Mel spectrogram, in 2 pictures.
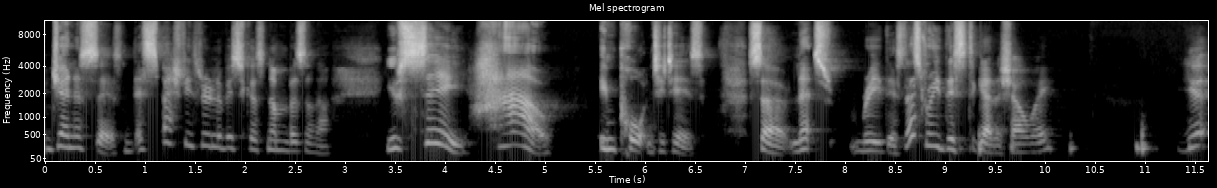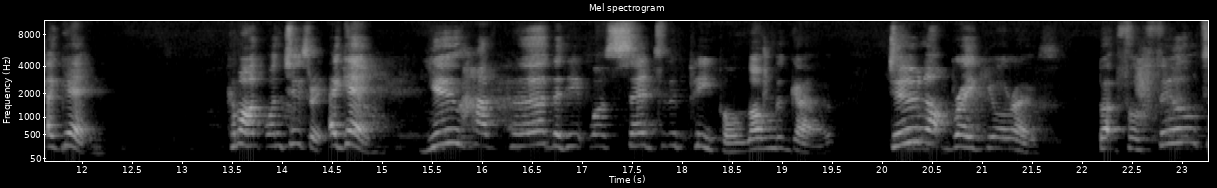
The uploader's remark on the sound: Recorded on 13th June 2021 at Raunds Saxon Hall under limited covid rules and regulations.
